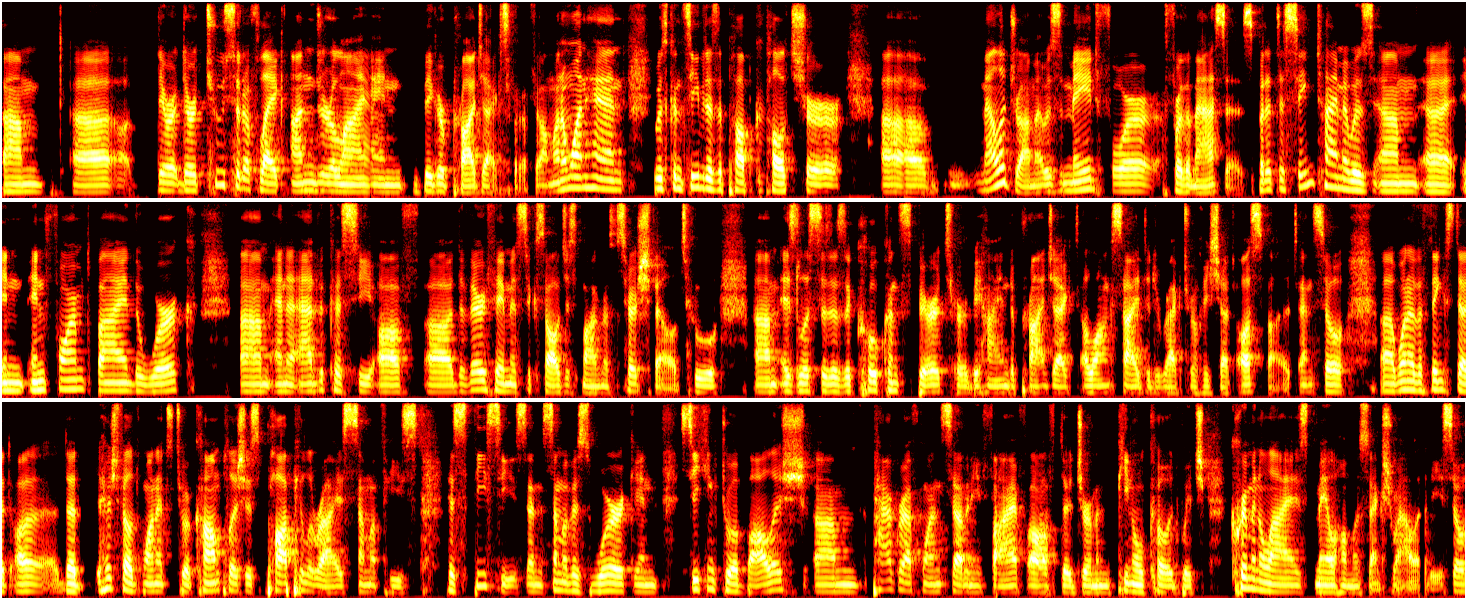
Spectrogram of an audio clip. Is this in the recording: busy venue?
no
